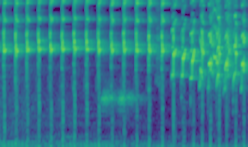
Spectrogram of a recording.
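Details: Lovebird stirred up by a lure recording, giving a long chattering song: fast high-pitched chirps repeated about three times a second, then a denser, busier twittering run near the end, with steady ticking pulses underneath.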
